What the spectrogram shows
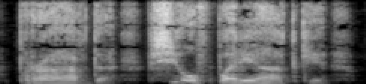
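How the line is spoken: Female friend rasping hoarsely. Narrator (Russian): прохрипела подруга

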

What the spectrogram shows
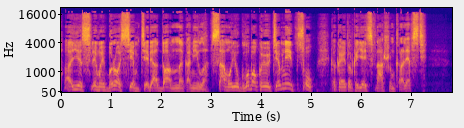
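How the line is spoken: Shouted. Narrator (Russian): выкрикнул

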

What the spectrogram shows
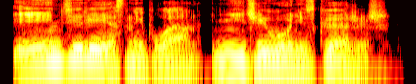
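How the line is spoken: Hoarse grumble. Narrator (Russian): проворчал стоящий у стены Крим, и от его незнакомо хриплого голоса

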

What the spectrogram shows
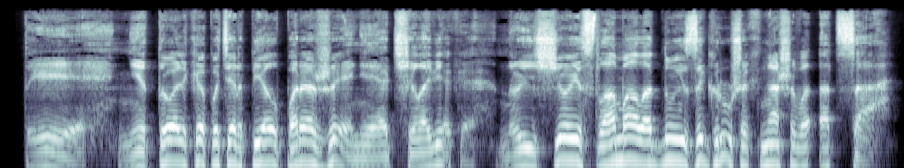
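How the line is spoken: Growl. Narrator (Russian): Прорычал рослый демон

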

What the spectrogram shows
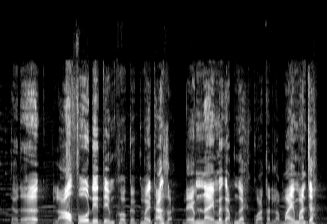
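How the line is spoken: Hoarse, ghostly nasal voice. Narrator (Vietnamese): lão quái nhân áo đỏ bịt mặt cất giọng khàn khàn như quỷ mũi

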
